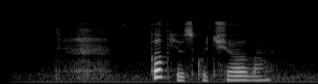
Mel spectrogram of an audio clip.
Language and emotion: Russian, sad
